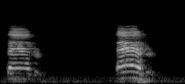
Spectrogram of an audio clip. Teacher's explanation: we say the first syllable a little stronger and harder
